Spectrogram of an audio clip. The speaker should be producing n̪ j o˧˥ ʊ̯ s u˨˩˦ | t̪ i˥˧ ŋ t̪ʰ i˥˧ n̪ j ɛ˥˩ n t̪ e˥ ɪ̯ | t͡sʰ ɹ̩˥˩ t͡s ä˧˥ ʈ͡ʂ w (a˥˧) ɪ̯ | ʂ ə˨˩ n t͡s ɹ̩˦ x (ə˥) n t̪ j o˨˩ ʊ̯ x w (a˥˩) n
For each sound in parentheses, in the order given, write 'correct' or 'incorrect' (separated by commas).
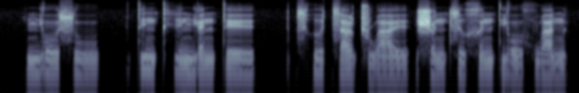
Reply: incorrect, incorrect, correct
